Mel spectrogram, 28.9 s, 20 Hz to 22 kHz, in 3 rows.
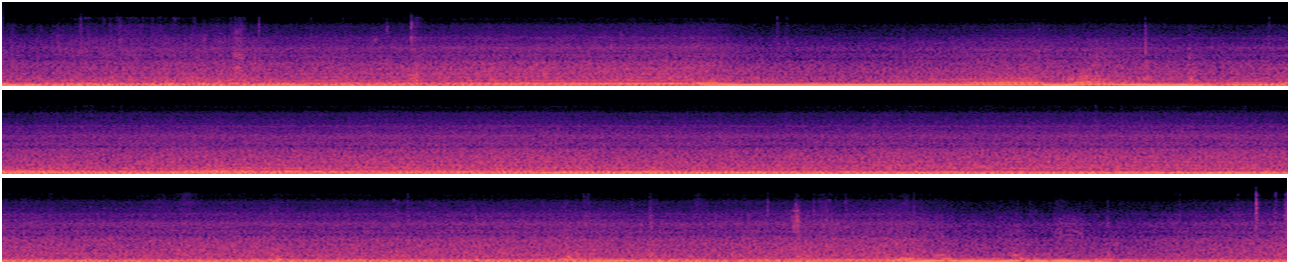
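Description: VAZ 2105 (Lada) rally car's four-cylinder engine running hard on a winter rally stage. The engine note rises and falls with rev changes several times between about five and nine seconds in, and again near the end.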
